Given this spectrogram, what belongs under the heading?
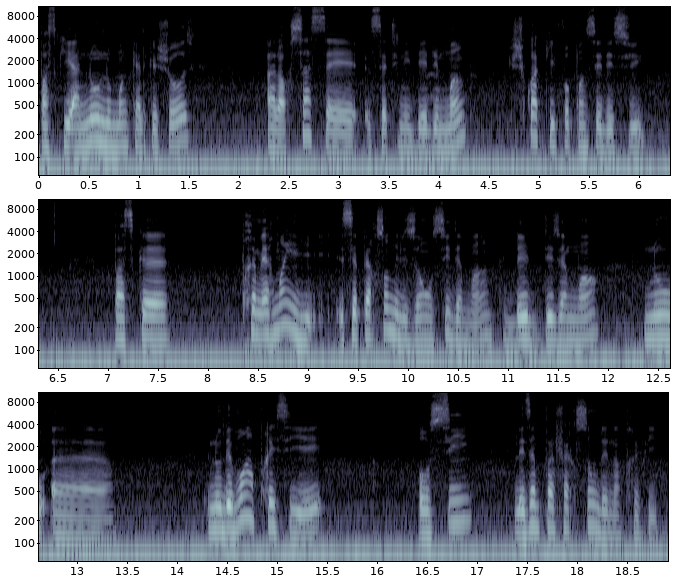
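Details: Adult male French speaker with stuttering, which he describes as having blocked him.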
